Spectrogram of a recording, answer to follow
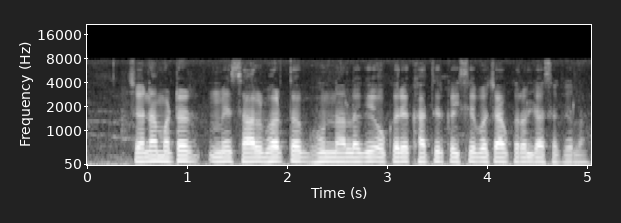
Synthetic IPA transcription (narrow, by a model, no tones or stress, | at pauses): t͡ʃɛnaməʈəɾmesalbʱəɾt̪ək̚ɡʱunːaləɡeokɾekʰat̪iɾkəɪsebət͡ʃawkəɾəld͡ʒasəkela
